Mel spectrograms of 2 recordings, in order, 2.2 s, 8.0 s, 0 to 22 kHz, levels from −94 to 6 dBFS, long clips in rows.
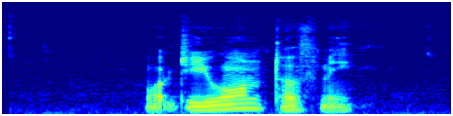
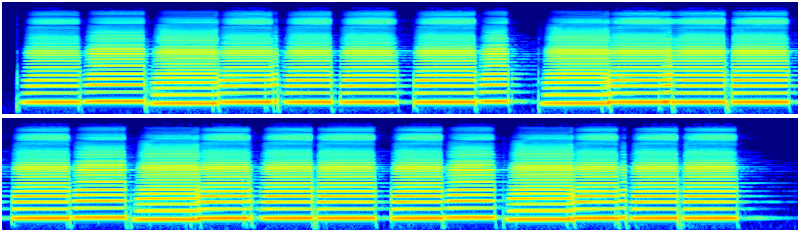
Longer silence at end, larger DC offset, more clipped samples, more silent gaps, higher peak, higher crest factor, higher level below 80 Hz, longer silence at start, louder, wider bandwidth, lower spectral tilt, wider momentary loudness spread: first, 0.5 s vs 0.25 s; neither; neither; neither; second, -18 dBFS vs -4 dBFS; first, 22 dB vs 16 dB; about the same, -68 dBFS vs -70 dBFS; first, 0.7 s vs 0.05 s; second, -37 LUFS vs -19 LUFS; second, 14.5 kHz vs 17 kHz; first, -6.5 dB/octave vs -0.5 dB/octave; first, 12 LU vs 2 LU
